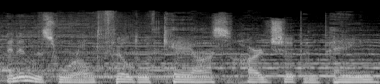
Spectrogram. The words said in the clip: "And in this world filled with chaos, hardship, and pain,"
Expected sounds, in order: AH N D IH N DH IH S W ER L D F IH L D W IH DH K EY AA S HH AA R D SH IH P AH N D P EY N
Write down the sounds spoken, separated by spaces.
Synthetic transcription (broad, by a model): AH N IH N DH IH S W ER L D F IH L D W IH DH K EY AA S HH AA R D SH IH P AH N P EY N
